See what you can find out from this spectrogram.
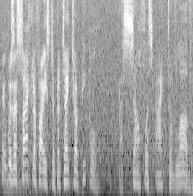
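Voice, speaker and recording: A man's voice: mid-range voice, lively intonation, moderate pace, background noise, close to an everyday voice. An actor playing a witty old male advisor and storyteller in a video game, eloquent and wry in his wordy delivery. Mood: storytelling. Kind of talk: video game cutscene acting. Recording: loud music behind the voice.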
